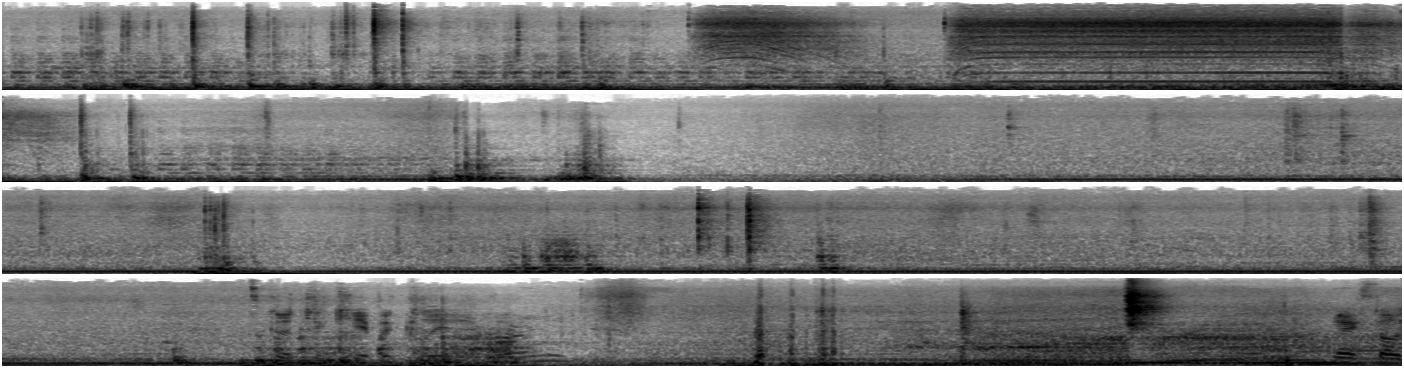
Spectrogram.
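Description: Cordless electric screwdriver whirring for about two seconds, about five seconds in, as it drives a screw into the laptop's base panel. Clicks and knocks of handling come and go over a steady low drone.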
